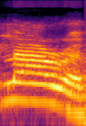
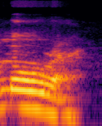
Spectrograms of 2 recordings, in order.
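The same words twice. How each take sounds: First: Lara with an open 'ah' first vowel; pronunciation check. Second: Laura with a rounded 'aw' first vowel; pronunciation check. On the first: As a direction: try Lara, opening up the first syllable. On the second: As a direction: say Laura as LAW-ruh. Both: Shown as a demonstration. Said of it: "I say your name incorrect".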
